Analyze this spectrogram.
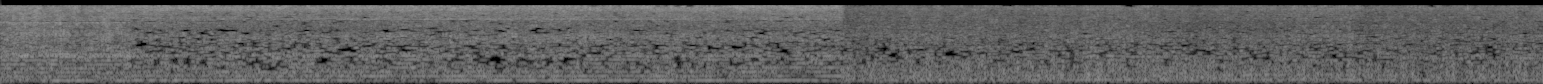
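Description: Steady mechanical hum with a constant low tone over a hiss; its character shifts slightly about halfway through.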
